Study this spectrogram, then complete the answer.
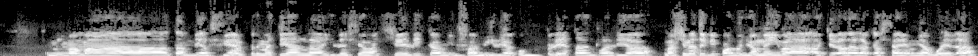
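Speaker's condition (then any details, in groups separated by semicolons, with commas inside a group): Cleft lip and palate; since early childhood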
